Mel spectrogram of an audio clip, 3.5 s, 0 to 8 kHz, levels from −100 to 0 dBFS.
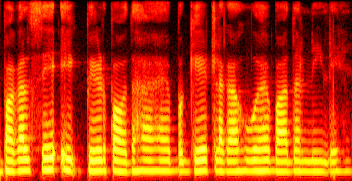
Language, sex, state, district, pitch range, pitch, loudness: Hindi, female, Bihar, Saran, 170-175 Hz, 175 Hz, -19 LUFS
